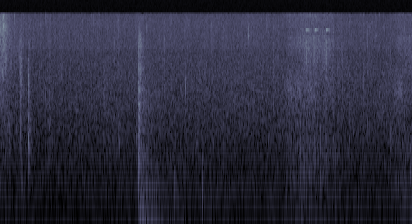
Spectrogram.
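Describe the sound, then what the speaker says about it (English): Steady rain falls in The Infected survival game, a soft continuous patter with a few louder drops and a brief heavier splash, no one speaking. "it is a rainy day"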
